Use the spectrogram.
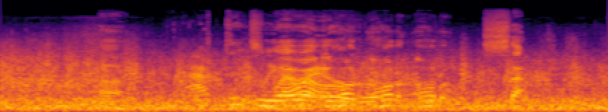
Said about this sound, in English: Hit it. Bombs.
